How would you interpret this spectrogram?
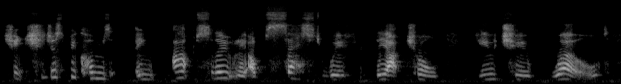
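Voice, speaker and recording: A woman's voice: sits high, sing-song, measured pace, vocal fry, pushed and bright, rough recording. A woman recounting gossip casually, sweary and indignant.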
